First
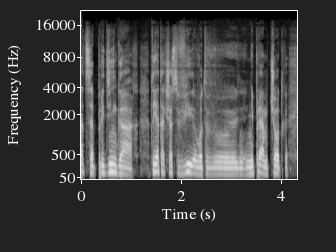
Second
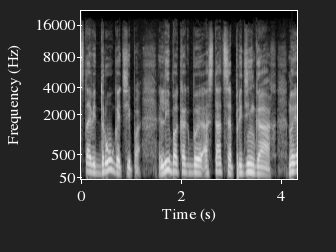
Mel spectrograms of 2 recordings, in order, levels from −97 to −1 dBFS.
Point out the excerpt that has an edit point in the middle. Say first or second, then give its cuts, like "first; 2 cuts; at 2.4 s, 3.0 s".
first; 1 cut; at 1.4 s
